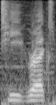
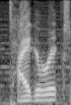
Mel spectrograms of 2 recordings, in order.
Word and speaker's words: Tigrex: Like how people have been naming, like in Monster Hunter, people have been calling the Tigrex, like Tigrex, but it's called the Tigerix or something like that.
